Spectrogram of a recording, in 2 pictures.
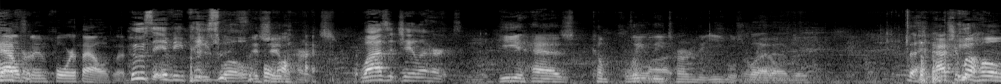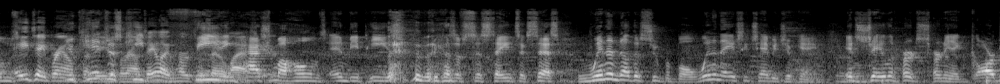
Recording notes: Live at Macados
